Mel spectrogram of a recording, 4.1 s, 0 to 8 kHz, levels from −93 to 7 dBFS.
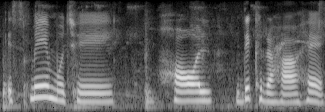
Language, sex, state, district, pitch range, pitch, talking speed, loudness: Hindi, female, Madhya Pradesh, Katni, 185-225 Hz, 205 Hz, 90 wpm, -15 LUFS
